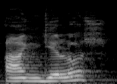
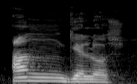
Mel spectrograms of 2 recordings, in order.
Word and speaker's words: άγγελος: και το άλλο ν το λεγόμενο αγμα που είναι ένα υπερικό ν που τελικά γράφεται με γ και το έχουμε σε λέξεις όπως άγγελος τι ακούγεται εκεί άγγελος αυτό το ν που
